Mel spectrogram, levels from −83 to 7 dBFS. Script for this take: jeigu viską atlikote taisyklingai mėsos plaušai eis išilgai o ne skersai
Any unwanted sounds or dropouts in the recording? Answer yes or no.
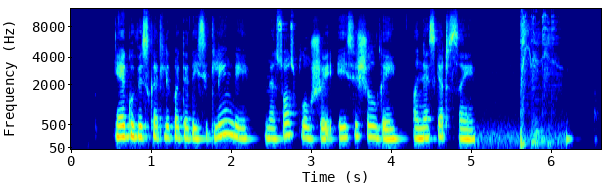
yes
